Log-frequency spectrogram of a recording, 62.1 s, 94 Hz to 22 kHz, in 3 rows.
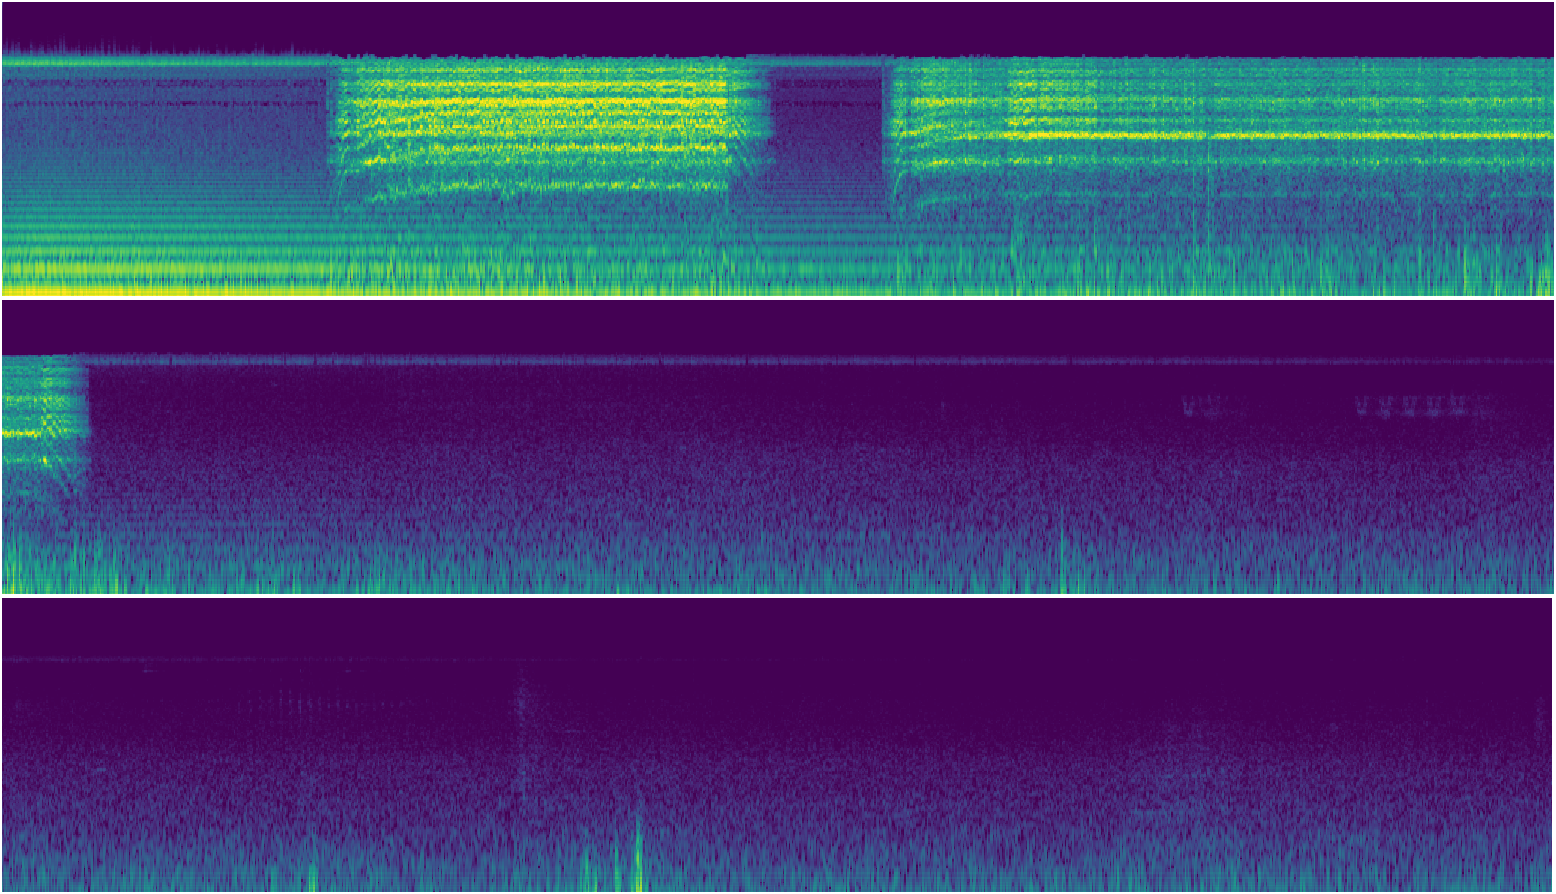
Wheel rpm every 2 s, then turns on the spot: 0, 0, 100, 160, 150, 10, 130, 160, 160, 160, 120, 0, 0, 0, 0, 0, 0, 0, 0, 0, 0, 0, 0, 0, 0, 0, 0, 0, 0, 0, 0.
none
